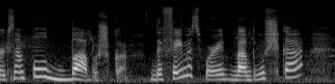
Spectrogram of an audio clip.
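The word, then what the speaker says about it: бабушка: babushka the famous worried babushka actually has to be pronounced as babushka and is this letter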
